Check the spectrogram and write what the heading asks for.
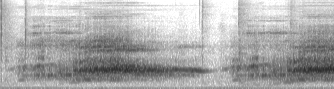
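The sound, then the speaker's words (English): A voice imitates an old man snoring with two long, rasping, breathy snores, the first about two seconds and the second starting after a brief pause, both fairly loud with a throaty midrange rattle. “It is snoring creatures.”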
